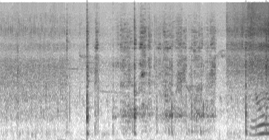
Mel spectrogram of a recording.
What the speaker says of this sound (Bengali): হলুদ লঙ্কা গুঁড়ো দিয়ে একটুখানি কষিয়ে নিলাম দু মিনিট মতো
